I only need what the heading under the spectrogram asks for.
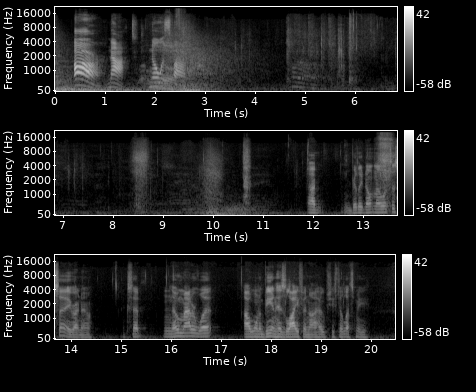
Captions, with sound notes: are not Noah's father. No. (SIGHS) I really don't know what to say right now, except, no matter what, I wanna be in his life and I hope she still lets me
